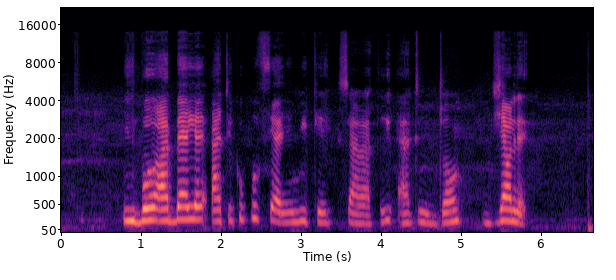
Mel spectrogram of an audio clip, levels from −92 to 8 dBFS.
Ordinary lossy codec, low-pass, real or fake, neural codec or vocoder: none; 14.4 kHz; fake; codec, 32 kHz, 1.9 kbps, SNAC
